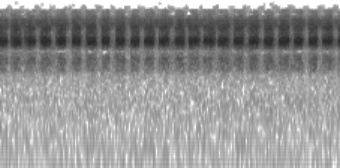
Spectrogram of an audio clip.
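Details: Rhythmic cicada buzzing: sharp, high, sizzling pulses repeated evenly about two and a half times a second, each a short hissy burst, continuous and clean.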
